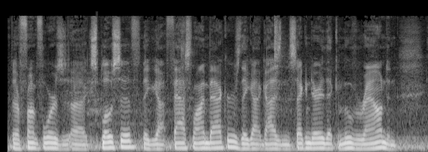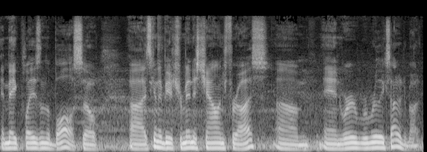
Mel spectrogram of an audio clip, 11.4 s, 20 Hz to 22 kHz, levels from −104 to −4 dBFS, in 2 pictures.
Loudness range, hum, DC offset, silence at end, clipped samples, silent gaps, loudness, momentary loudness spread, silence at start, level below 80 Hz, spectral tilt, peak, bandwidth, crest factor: 1 LU; none; under 0.1%; 0.05 s; under 0.1%; none; -23 LUFS; 7 LU; 0.1 s; -66 dBFS; -6.5 dB/octave; -8 dBFS; 14.5 kHz; 14 dB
